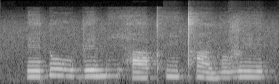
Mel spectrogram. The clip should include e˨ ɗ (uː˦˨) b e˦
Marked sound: correct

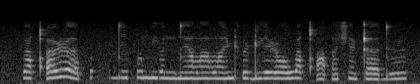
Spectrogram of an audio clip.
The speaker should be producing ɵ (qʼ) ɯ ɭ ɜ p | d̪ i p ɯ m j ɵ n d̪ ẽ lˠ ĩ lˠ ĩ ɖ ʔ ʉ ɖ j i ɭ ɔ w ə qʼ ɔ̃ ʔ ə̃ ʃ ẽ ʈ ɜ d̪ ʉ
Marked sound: correct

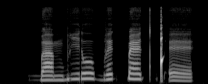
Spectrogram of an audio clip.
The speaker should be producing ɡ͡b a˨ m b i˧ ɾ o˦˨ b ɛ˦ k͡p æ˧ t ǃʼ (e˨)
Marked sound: incorrect: ɛ˨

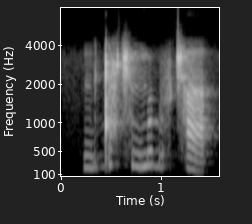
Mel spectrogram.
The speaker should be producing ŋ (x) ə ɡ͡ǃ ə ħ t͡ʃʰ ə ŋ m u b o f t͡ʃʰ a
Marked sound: incorrect: ɡ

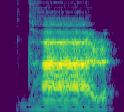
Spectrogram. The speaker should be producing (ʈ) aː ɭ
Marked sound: incorrect: dʱ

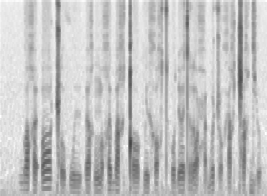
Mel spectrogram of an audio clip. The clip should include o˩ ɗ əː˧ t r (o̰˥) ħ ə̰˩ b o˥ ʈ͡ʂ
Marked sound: incorrect: ɔ̰˥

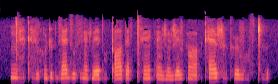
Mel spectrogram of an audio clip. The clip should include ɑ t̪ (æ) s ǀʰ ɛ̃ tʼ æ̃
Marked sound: correct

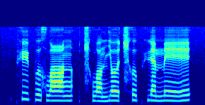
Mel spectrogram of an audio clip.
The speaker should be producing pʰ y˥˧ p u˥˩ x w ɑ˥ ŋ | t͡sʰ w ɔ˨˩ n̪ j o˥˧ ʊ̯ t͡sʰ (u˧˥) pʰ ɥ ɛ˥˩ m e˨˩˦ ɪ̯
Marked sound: incorrect: u˥˧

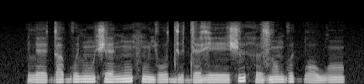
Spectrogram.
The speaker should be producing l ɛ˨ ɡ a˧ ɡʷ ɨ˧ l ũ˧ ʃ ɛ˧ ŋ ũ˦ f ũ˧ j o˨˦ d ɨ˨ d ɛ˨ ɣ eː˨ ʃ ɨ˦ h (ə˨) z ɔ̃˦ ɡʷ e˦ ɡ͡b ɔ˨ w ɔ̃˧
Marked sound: correct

